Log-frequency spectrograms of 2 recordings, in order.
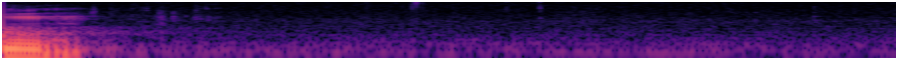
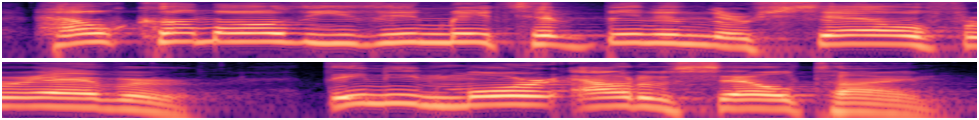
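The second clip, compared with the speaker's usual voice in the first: higher put-on voice of the bosses asking; imitating the administration, higher; mock official complaint; 8 semitones higher than usual. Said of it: "They wanna know".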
